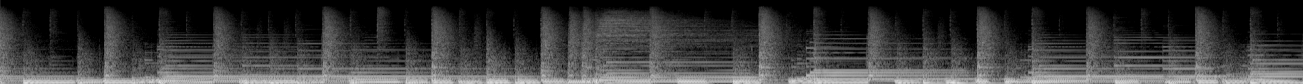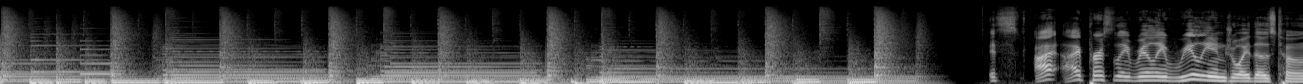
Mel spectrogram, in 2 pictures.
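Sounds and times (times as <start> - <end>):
clean electric guitar: 0.0 - 22.2
drum beat: 0.0 - 22.4
electric bass: 0.0 - 22.5.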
